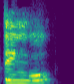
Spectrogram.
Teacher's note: ten va a ser la tónica y como termina en consonante va a ser trabada, termina en consonante, así que es tónica trabada.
